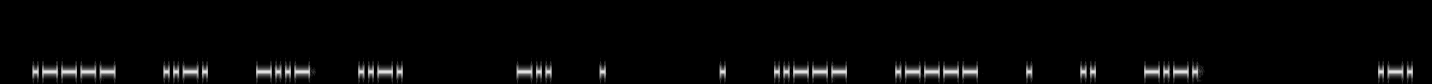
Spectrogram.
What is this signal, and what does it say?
Morse code, heard as a keyed tone, about 25 wpm, spaced as for 13 wpm, 590 Hz. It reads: 1FXF DE E21EIC R
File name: qso208b 13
